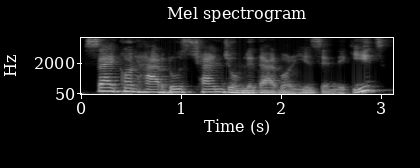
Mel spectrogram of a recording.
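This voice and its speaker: Man, bilingual English lesson, slow careful English, quick translations, lively intonation. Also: medium pitch. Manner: reads English slowly and clearly, then translates quickly into Persian. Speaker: English teacher.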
